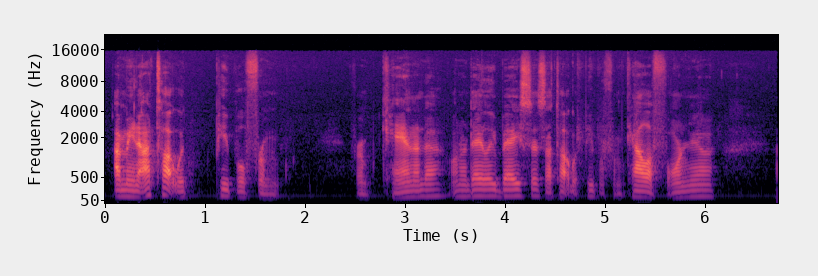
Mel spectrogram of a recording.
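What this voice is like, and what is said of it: Southern Alabama drawl. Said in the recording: “I've got a Southern draw, an Alabama draw that I can't shake”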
